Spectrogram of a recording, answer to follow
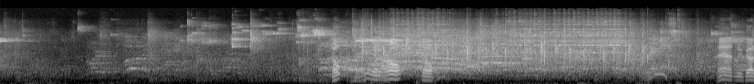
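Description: Volleyball being served and played, with a few sharp ball hits, then a loud burst of shouting and cheering from players and spectators from about six seconds in as the point is won. The cheering eases off near the end.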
